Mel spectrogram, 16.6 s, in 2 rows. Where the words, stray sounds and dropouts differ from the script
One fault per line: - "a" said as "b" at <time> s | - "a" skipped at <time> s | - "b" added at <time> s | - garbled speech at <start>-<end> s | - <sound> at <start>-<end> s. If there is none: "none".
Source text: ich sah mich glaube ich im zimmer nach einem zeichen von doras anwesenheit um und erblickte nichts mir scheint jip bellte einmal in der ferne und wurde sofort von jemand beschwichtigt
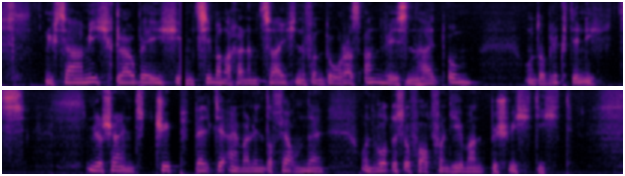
- dropout at 2.4-2.5 s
